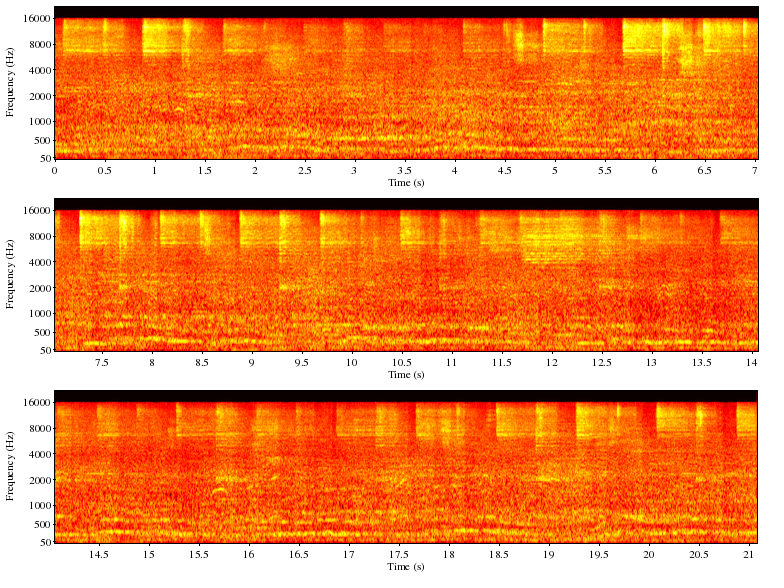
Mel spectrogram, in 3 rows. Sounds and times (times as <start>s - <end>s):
Music: 0.0s - 21.0s
Speech: 0.0s - 21.0s.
